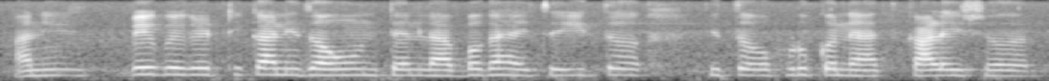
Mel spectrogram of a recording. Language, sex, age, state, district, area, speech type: Marathi, female, 30-45, Maharashtra, Nanded, urban, spontaneous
